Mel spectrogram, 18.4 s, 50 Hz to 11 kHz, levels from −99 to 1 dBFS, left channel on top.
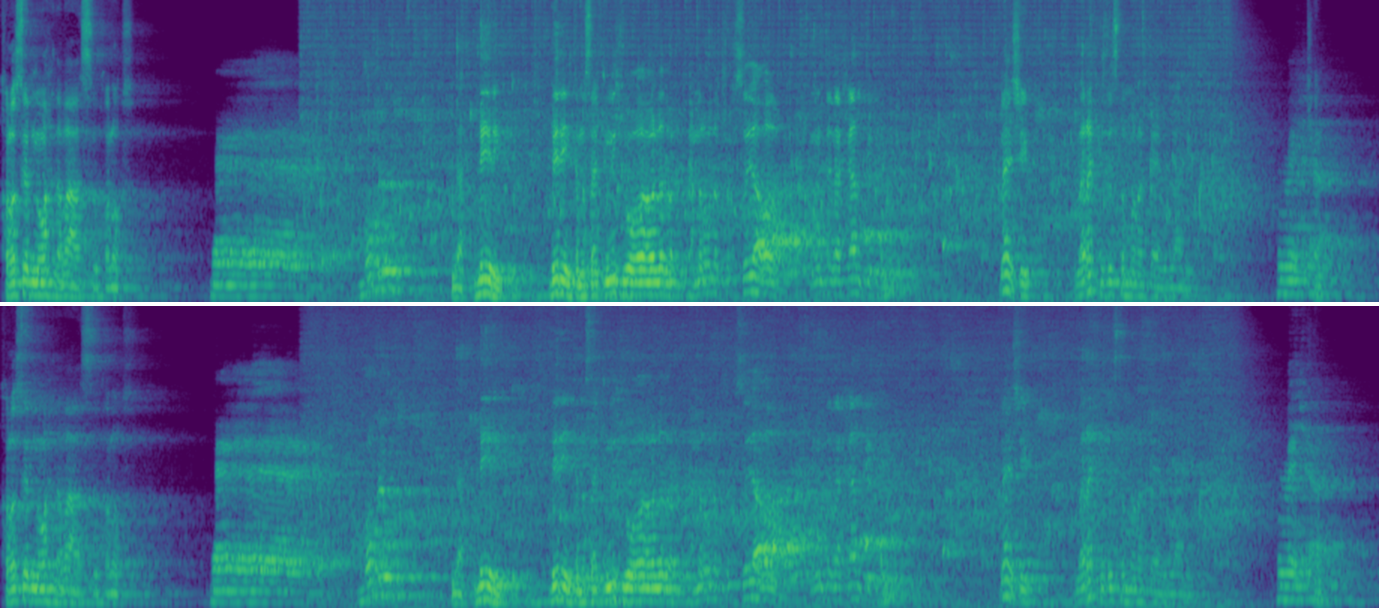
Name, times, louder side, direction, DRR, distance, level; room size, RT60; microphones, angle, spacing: voice 1, 0.0-1.7 6.0-6.8 7.3-10.4 10.8-11.8 13.3-13.8 14.3-15.9 17.5-17.6, left 3 dB, 60° left, 9 dB, 1.3 m, -29 dB
voice 2, 2.8-4.4 4.7-5.3 10.0-11.0 11.5-12.0 17.0-17.6, right 1 dB, 55° right, 0 dB, 6.2 m, -32 dB
sound 1, 4.0-16.4, left 3 dB, 80° left, 5.2 m, -42 dB
26.5 x 23.0 x 8.2 m, 2.5 s
head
